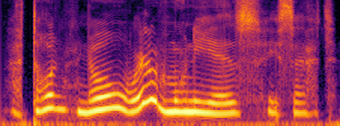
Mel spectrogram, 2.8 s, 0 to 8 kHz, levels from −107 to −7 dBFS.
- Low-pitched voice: No, very high, 250 Hz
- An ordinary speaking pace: Yes, average, 170 wpm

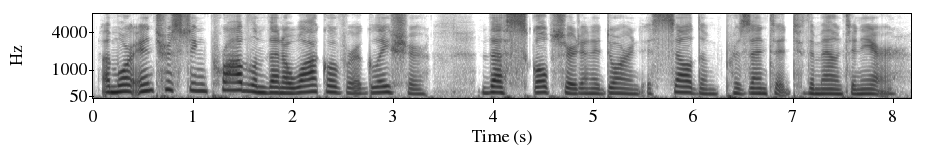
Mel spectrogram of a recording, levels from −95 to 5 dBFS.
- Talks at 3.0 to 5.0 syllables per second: Yes, 4.7 syllables/s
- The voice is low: No, high, 195 Hz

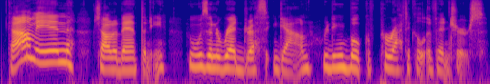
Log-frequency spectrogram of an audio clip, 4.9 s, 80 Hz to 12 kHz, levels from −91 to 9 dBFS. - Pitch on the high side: Yes, high, 220 Hz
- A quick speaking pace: Yes, fast, 210 wpm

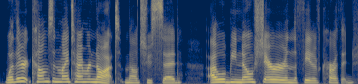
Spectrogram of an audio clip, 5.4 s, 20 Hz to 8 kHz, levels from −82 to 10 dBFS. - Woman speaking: Yes, female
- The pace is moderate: No, fast, 225 wpm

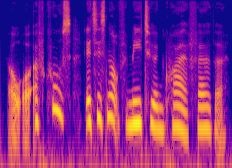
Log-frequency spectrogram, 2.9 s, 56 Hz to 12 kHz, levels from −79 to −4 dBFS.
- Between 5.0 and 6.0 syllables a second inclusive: Yes, 5.6 syllables/s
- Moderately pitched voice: No, high, 230 Hz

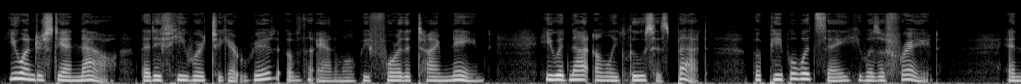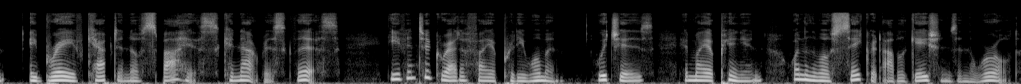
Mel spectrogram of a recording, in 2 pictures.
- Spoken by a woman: Yes, female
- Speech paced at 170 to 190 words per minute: Yes, average, 175 wpm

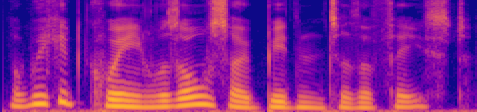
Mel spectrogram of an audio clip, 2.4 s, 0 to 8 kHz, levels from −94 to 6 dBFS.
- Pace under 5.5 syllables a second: Yes, 5.1 syllables/s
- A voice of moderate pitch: Yes, medium, 160 Hz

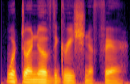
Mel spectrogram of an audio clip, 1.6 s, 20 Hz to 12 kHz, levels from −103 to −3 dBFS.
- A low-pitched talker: Yes, very low, 90 Hz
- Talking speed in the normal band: No, fast, 295 wpm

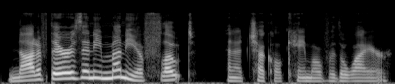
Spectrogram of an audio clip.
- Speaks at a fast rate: Yes, fast, 210 wpm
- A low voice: No, high, 205 Hz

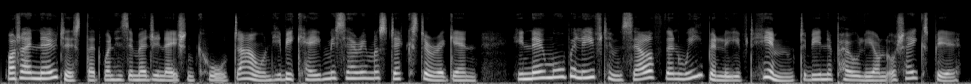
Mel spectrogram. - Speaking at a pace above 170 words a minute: No, average, 165 wpm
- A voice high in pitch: Yes, high, 235 Hz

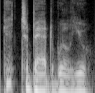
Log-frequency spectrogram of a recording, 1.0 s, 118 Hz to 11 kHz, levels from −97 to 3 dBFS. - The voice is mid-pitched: No, very low, 95 Hz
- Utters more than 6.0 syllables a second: No, 5.6 syllables/s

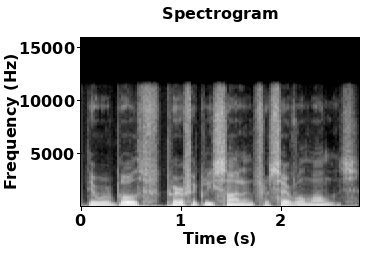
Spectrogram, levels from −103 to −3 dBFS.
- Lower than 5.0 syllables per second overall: No, 5.8 syllables/s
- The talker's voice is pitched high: No, low, 105 Hz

